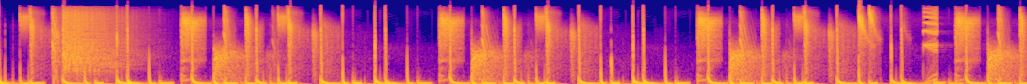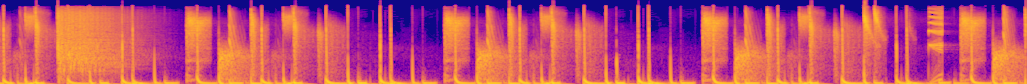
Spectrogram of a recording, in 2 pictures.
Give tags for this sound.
industrial; loops; machines; minimal; techno

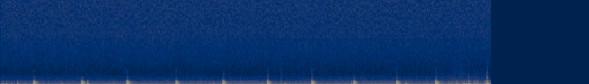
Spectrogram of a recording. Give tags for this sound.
steps; walk; walking

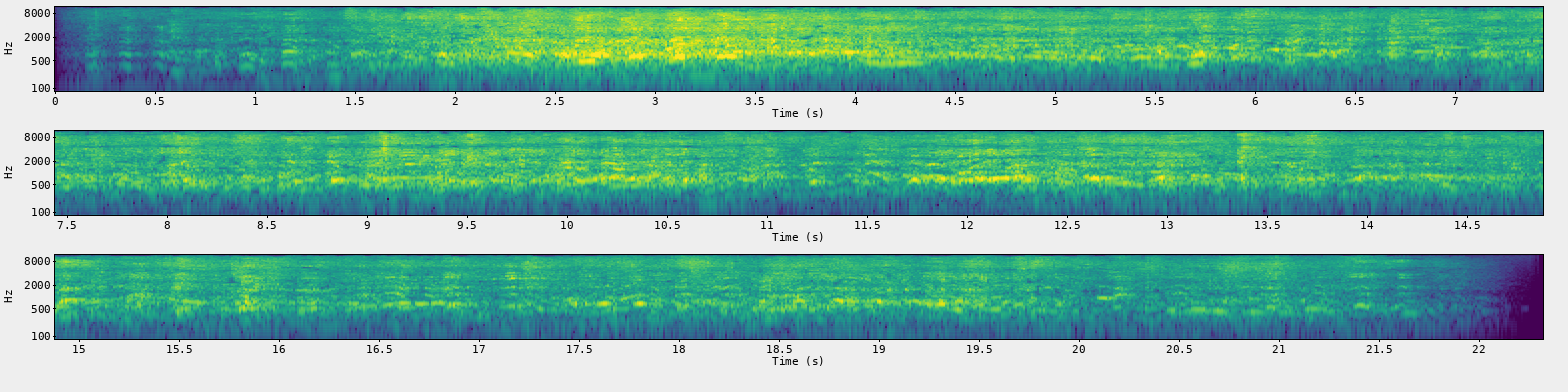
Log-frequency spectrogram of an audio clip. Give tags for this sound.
auditorium; audience; czech; prague; crowd; laugh; theatre

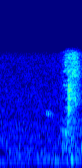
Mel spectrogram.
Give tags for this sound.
cloth; computer; motion; mouse; movement; moving; shrill; slide; sliding; stirred; technology

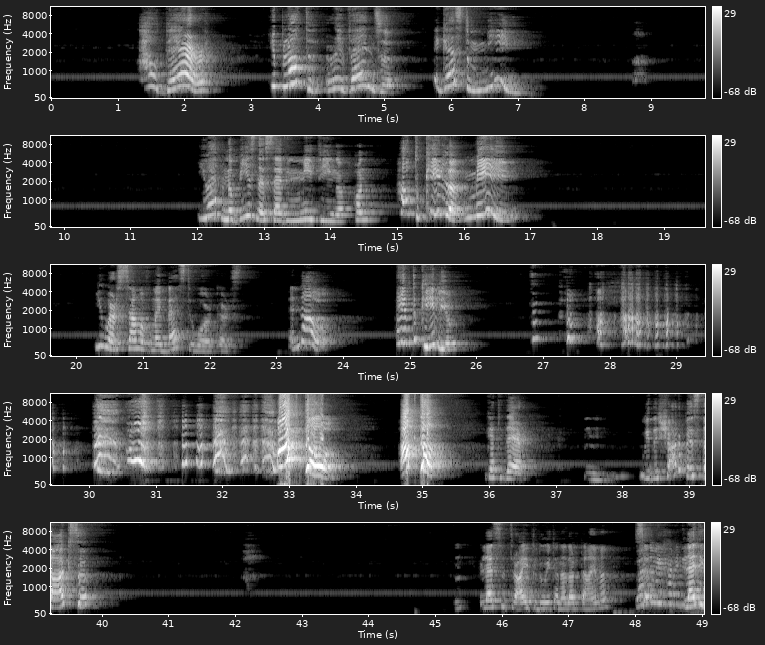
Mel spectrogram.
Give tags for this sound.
weird; noise; aliens

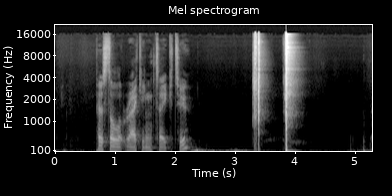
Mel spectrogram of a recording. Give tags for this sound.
Magazine; Pistol; Loaded; Racking; Gun; Firearm; FX; Weapon; Chambering; OWI

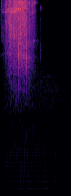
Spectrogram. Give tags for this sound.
coins; hand

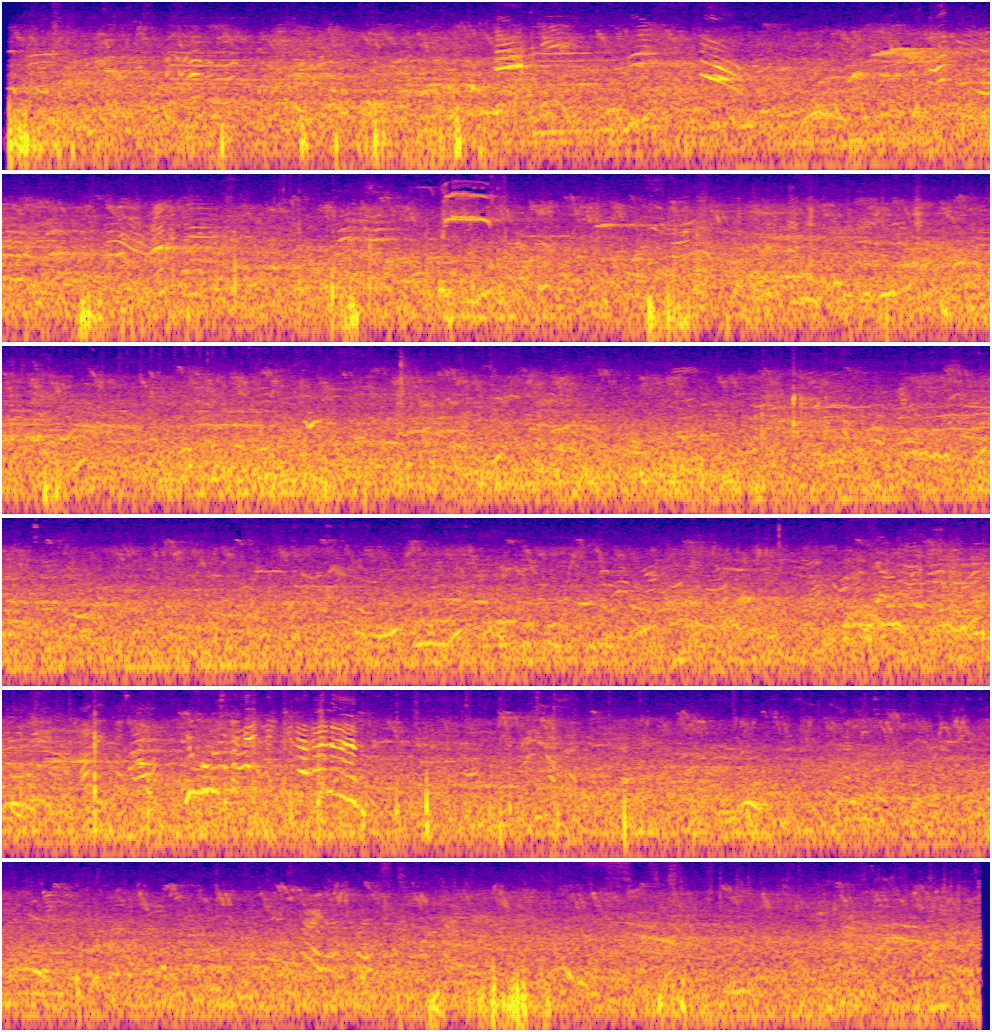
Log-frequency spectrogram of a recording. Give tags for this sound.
yelling; kindergarten; kids; screaming; playing; playground

